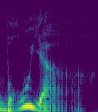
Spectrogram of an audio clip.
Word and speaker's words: brouillard: Un brouillard. Final D not pronounced.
